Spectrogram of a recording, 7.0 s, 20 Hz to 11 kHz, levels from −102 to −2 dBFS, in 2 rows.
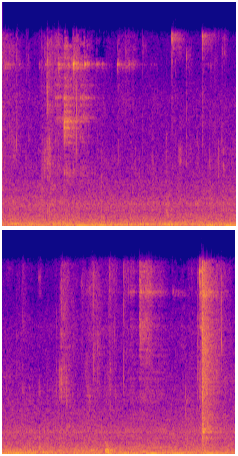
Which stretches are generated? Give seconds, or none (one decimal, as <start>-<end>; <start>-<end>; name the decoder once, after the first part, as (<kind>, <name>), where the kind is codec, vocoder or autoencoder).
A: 5.4-6.0 (codec, DAC)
